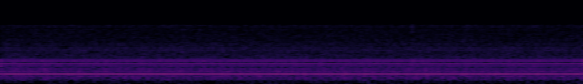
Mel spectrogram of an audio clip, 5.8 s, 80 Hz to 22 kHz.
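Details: Whirlpool ACQ122XK0 window air conditioner, about 15 years old and stored most of that time, worked 5 minutes then gave a muffled-fan sound; now only a faint steady electrical hum with no fan or airflow, even in fan-only mode; fan not running, owner unsure if compressor or fan.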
